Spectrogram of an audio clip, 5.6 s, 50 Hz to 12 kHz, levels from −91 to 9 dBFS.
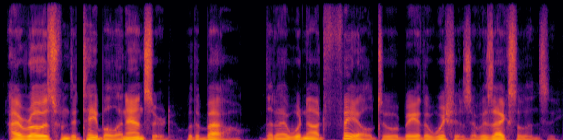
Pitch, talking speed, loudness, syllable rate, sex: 110 Hz, 235 wpm, -17 LUFS, 5.8 syllables/s, male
